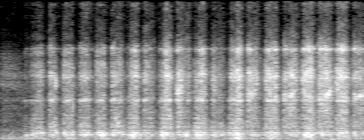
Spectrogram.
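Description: Edge of a coin scratching the coating off a lottery scratch-off ticket in rapid repeated strokes.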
